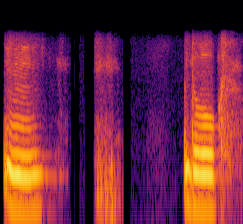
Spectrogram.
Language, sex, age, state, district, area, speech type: Manipuri, male, 60+, Manipur, Churachandpur, urban, conversation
